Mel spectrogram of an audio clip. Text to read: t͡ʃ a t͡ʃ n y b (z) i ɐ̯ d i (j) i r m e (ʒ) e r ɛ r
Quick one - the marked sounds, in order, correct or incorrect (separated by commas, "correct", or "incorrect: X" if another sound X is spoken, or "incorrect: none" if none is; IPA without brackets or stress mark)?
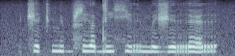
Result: incorrect: ɬ, incorrect: ç, correct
